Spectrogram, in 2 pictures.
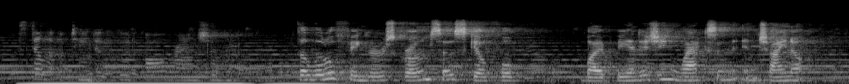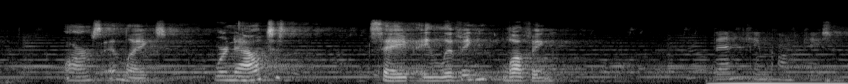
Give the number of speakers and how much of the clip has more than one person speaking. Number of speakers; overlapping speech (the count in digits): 2, no overlap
